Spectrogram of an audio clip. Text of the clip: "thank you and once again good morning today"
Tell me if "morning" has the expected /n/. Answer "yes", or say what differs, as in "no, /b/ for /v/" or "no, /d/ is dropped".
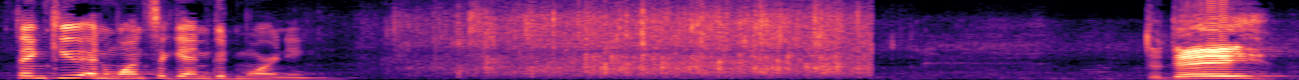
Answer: yes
